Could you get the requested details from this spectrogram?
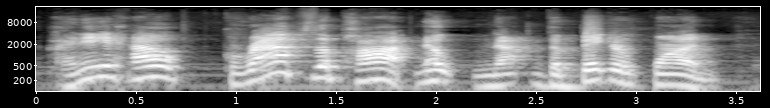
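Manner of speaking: high shouting heard in the background. Game narrator voicing a woman in the kitchen dealing with her children: shouting. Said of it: "you can hear her, like, shouting".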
